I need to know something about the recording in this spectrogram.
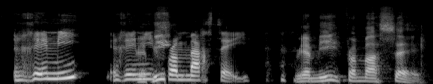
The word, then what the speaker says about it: Remy: Remy. So it's Remy from Marseille.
